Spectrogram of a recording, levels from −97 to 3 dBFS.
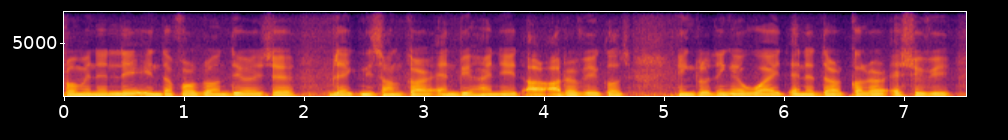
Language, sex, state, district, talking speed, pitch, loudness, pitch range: English, male, Nagaland, Dimapur, 175 wpm, 125 Hz, -13 LUFS, 120-130 Hz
